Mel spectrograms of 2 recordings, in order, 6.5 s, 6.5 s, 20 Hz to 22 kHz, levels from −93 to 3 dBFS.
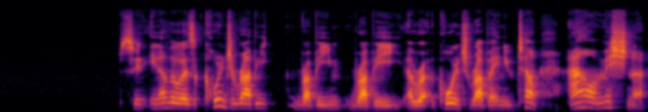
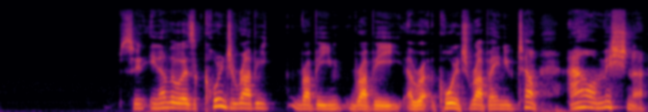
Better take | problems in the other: second | thin; very; fading below 500 Hz

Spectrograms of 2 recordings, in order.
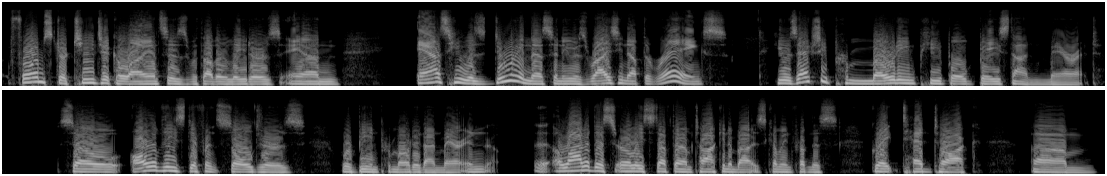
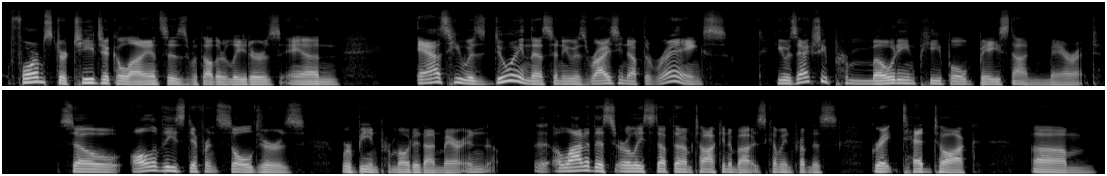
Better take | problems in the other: second | distortion; heavy; 17% of the sound clipped

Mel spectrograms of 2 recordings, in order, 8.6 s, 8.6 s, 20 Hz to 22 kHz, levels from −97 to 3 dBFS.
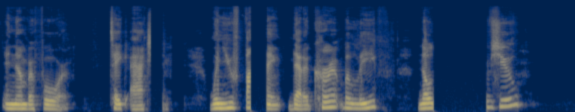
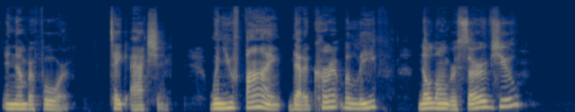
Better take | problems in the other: second | audio cutting out; at 2.5 s, at 4 s and at 6.5 s for 1 s

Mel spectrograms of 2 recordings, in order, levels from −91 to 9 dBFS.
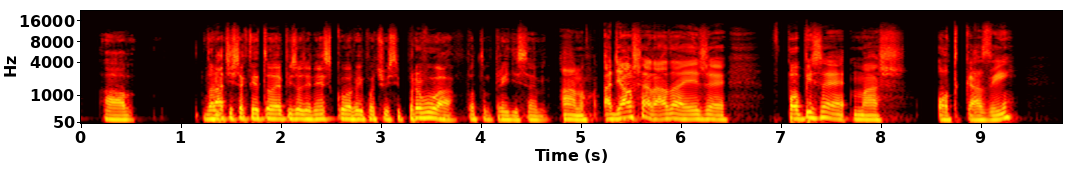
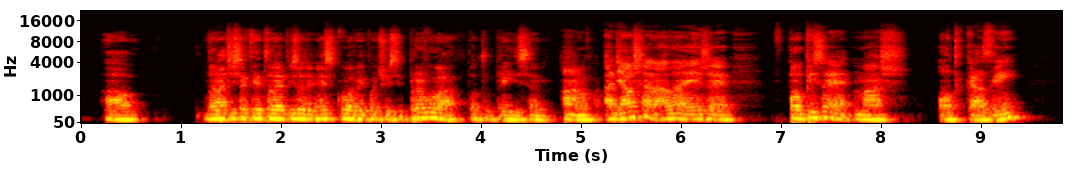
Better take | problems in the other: first | off-mic speech; far // room echo; very slight; dies away in 0.2 s

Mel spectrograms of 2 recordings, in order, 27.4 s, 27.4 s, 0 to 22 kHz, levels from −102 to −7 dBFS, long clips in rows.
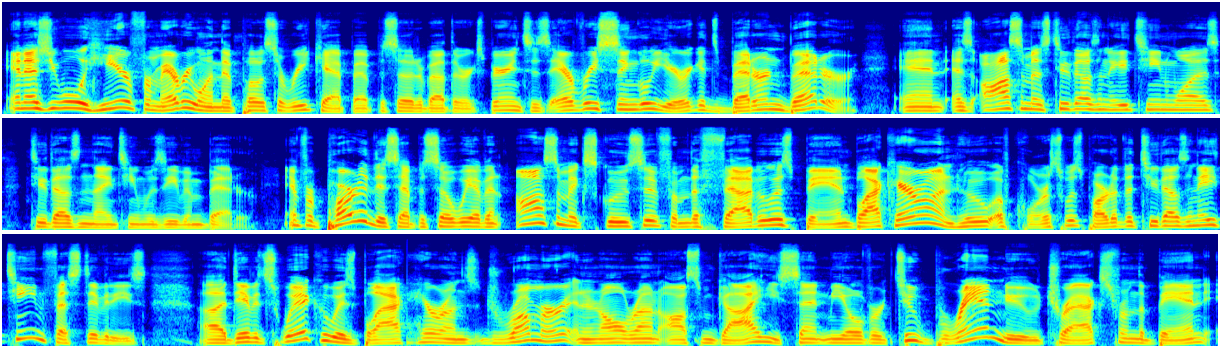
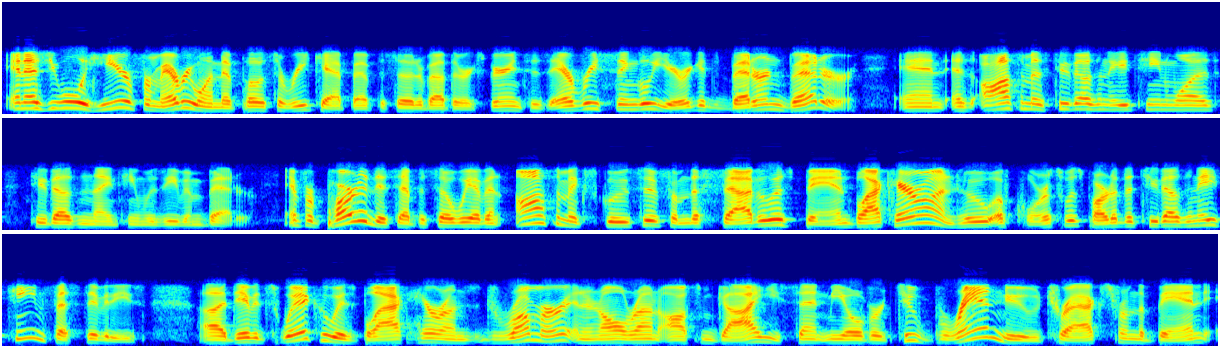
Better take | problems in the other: first | phone-call audio; nothing above 3.5 kHz

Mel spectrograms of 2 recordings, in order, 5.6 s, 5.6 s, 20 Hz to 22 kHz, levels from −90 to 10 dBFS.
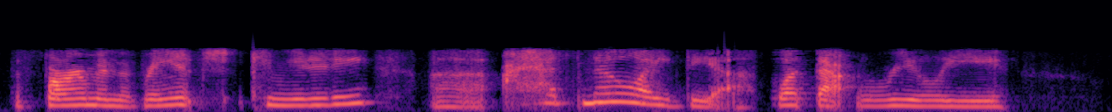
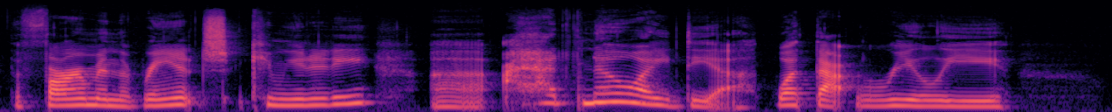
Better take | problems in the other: second | garbled, watery; badly; nothing above 4 kHz

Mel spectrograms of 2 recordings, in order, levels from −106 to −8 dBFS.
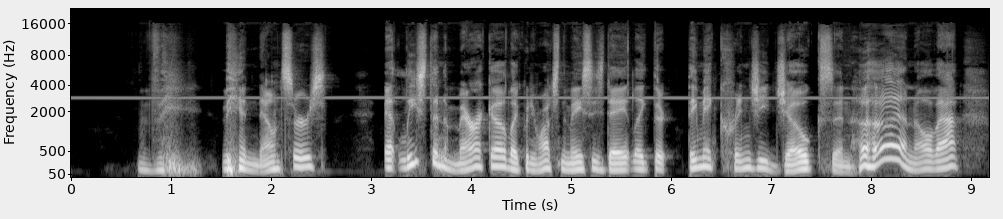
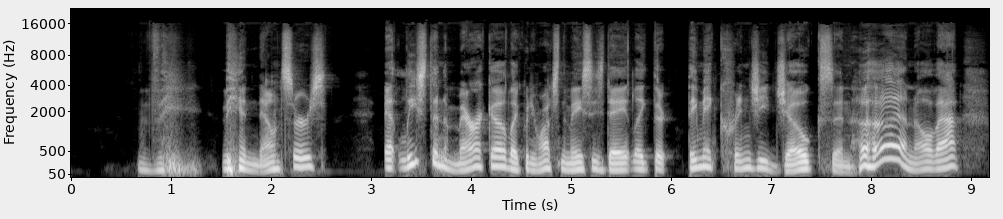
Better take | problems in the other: second | high-pitched whine; faint; throughout; 3 kHz, 25 dB below the speech

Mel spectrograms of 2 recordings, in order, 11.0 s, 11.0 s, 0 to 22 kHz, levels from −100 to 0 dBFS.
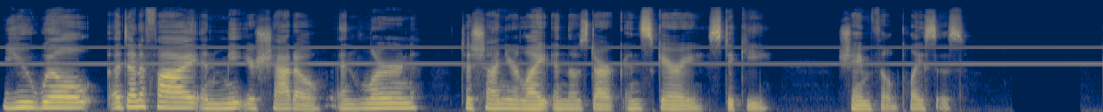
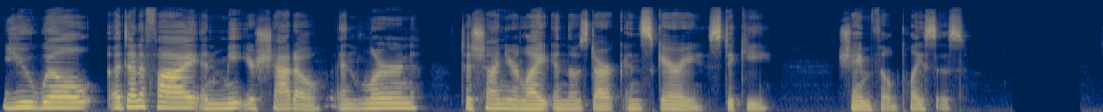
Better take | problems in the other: second | high-pitched whine; faint; throughout; 2 kHz, 25 dB below the speech

